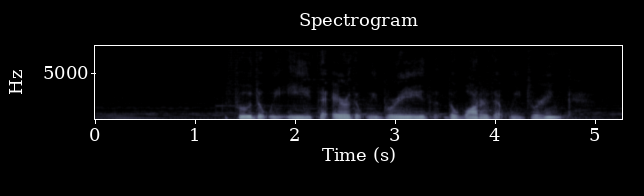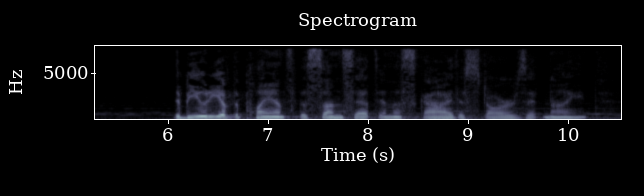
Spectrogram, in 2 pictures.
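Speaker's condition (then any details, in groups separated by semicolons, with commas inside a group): No condition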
